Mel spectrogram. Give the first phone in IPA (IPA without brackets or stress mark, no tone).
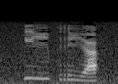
j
